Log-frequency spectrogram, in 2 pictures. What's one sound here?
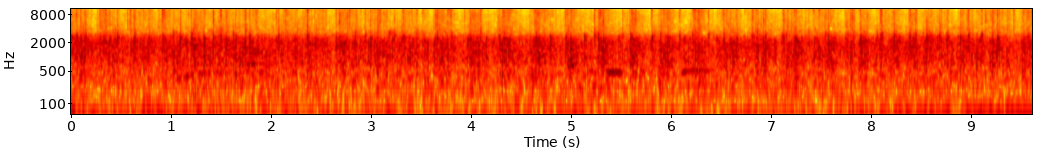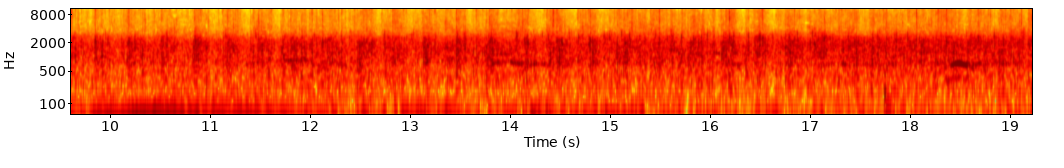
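A large crowd applauds steadily outdoors.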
